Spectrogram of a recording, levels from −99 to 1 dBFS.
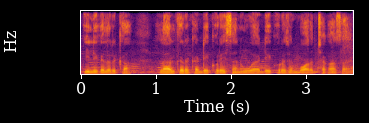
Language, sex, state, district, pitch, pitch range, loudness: Hindi, male, Madhya Pradesh, Katni, 125 Hz, 120-125 Hz, -18 LUFS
